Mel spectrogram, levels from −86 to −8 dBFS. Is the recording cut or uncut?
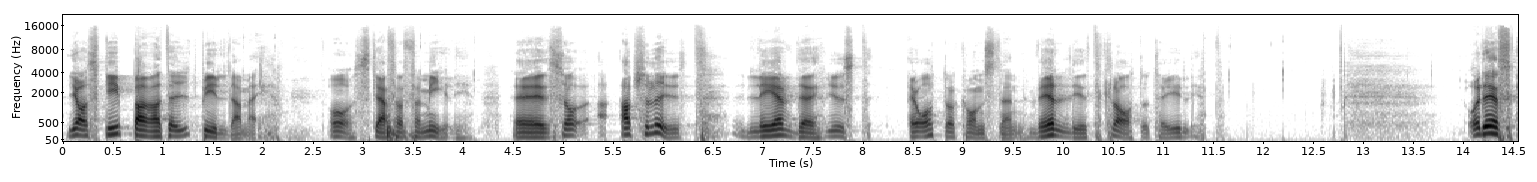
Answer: cut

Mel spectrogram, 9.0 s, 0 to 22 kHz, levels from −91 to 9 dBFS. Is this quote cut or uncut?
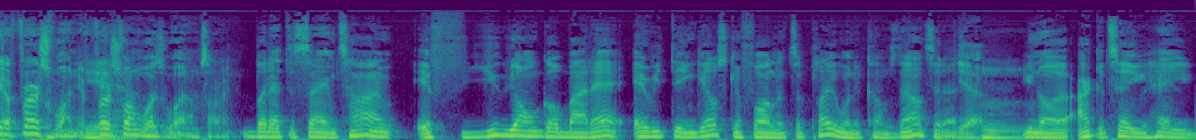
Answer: cut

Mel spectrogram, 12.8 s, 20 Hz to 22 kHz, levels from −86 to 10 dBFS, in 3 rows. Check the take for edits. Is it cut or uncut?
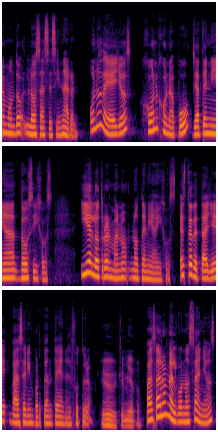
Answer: cut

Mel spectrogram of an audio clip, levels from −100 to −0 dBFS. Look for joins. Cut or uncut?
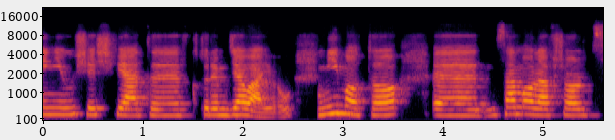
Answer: cut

